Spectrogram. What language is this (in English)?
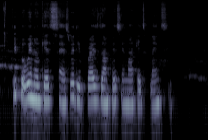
Nigerian Pidgin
